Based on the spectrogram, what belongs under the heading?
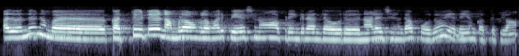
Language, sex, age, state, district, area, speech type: Tamil, female, 30-45, Tamil Nadu, Namakkal, rural, spontaneous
